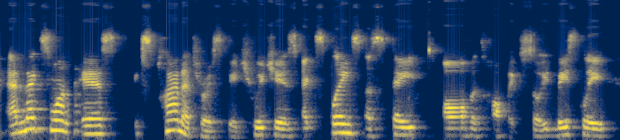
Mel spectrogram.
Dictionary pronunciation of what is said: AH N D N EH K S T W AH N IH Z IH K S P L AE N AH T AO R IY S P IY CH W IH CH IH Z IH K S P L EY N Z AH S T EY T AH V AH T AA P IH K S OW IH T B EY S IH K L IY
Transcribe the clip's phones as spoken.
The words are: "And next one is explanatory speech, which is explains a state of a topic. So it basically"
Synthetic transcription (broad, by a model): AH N N EH K S T W AH N IH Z IH K S P L AE N AH T AO R IY S P IY CH W IH CH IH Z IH K S P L EY N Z AH S T EY T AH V AH T AA P IH K S OW IH T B EY S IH K L IY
